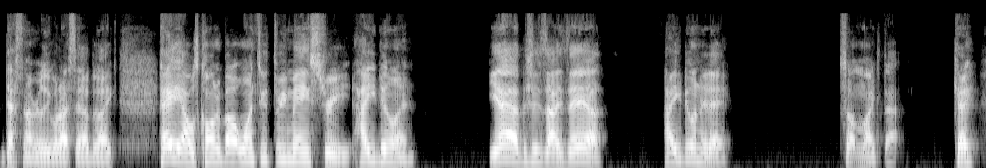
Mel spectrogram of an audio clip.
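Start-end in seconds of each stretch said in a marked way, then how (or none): 1.6-7.3 much higher, upbeat sales voice; eager, pitched-up cold-call hello; high-energy phone greeting. Shown as a demonstration. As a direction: open the call bursting with enthusiasm. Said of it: "That's literally how I sound".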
